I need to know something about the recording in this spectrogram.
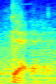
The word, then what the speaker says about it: debt: no big taking on debt debt as if there's no B it's not you don't want to say depth the depth he's taking on a dead - no no no dead in in the sound there's no B in the spelling there is a B but in the sound there is no B okay HP which by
